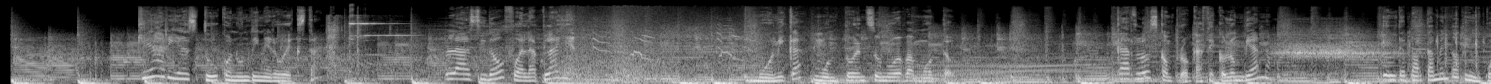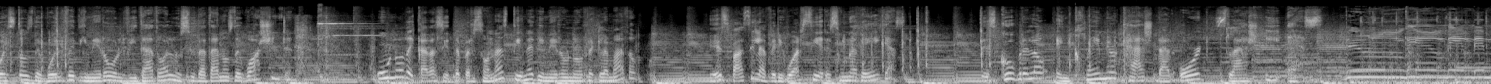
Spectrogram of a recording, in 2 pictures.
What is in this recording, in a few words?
Spanish Commercial; Spanish Commercial Demo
